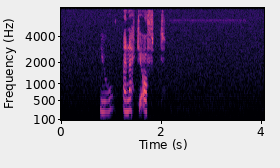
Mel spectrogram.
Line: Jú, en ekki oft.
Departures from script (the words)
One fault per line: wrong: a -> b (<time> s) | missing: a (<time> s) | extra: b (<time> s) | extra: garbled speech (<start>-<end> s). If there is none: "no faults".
no faults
